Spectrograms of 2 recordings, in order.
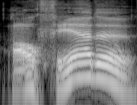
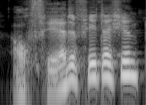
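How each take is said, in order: First: Loud, full-chested confirmation, falling at the end; proud conviction. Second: Subdued, worried question rising at the end; anxious. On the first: Orator confirming to worried peasants, proudly convinced. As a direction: declare it proudly, with total conviction. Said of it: "stolz im Brustton der Überzeugung". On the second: Peasants asking the orator about horses, anxious. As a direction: ask timidly, dreading the answer. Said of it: "fragten ängstlich die Bauern". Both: A narrator's reading.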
